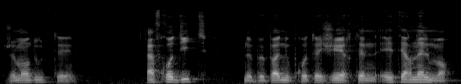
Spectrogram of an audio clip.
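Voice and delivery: plain reading voice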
